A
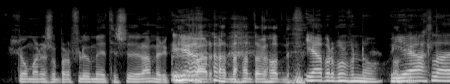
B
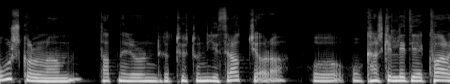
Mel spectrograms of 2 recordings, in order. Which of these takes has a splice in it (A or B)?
B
